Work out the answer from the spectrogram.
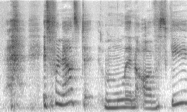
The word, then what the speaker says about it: Mlynowski: So it's pronounced Mlynowski because it's a Polish W.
